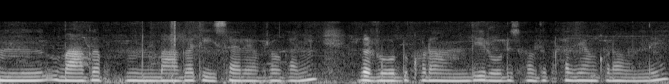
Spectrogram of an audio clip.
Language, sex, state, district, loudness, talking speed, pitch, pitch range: Telugu, female, Andhra Pradesh, Manyam, -18 LUFS, 145 wpm, 175 Hz, 170-185 Hz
